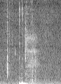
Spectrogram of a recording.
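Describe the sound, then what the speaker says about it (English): A pet bird chews on a wooden toy log, making a few soft, close crunchy bites and clicks with one louder gnaw in the middle, otherwise quiet. "And he's chewing on it good."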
